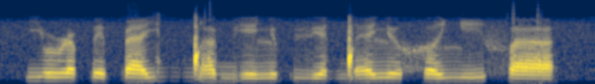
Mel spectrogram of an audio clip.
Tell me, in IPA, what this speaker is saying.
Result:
juɭɐ pepæj ɡ͡ǃɐ bʲelʲop vʲɐɡ͡ǃɛlʲo xɤ ʎi fɐ

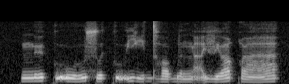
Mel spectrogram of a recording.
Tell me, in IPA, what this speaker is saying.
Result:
ŋø˧˥kṵ˧˥˧ wu˩˥sʷɛ˩˥ kṵ˨˩˦ji˨˩˦ dʱɔ˨˩˦bə˨ŋa̰˨˩˦ vʲɔ˩˥qʷa˨˩˦

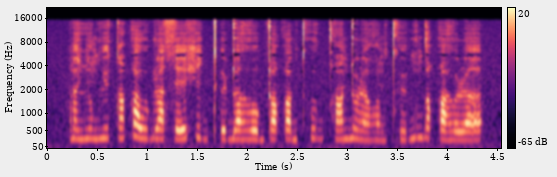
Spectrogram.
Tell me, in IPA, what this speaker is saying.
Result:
ɾɐ̃ʎõɡlʲu tɐ̃qʉwuɡɭa seʃiɡtʼɨ ɖɐ ɦoɡʈoqʷeɡt̪ʰuɡ qʰãɡɖõɭɐ̃ʁʷɐ̃ɡ t̪ʰʉɡũɡo qɵɦo ɭɐ

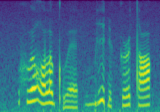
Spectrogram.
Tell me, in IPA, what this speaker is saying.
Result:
xʷɛː˦˥ʁʷə˨˦lˠʌ˦˨kʷʼɛː˩ | ɡ͡biː˧˥˧ɗɪ˩ kə˞˦˥tɑ˦˥

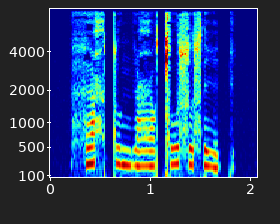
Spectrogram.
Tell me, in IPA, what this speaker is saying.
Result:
hɛħ tʷiŋi ʕɔǀusus ɾik

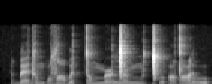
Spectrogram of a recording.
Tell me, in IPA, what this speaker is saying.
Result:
ɓɛdʊ mbuzˤiɓə tːɔmːə˞ŋ͡ǀə˞mːu ǀʰuʔɔtˤæ ɾu

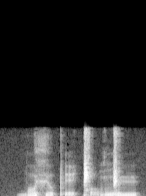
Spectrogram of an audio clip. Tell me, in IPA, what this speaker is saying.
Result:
bɔ˨xʲo˦pʼḛ˦ ǁɔ̰˨mŋ͡ǁy˦

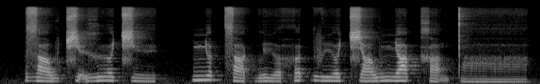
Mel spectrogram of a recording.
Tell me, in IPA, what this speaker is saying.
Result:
za˧˩wt͡ɕḛ˧˨ɣɨ˧ə̯t͡ɕe̤˨˩ | ɲə˦˥t̚sa˨˩k̚ li˧˩ə̯hə˦˥t̚vi˧ə̯ t͡ɕa˨˦wɲa˦˥k̚ xa̰˧˨n t̪a̤ː˨˩

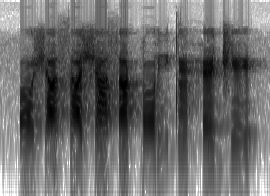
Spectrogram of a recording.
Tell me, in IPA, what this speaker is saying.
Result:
ɔ˧ʃa˨sa˨˦ ʃa˧sa˧ k͡pɔ˧ɾi˧tɛ̃˧ hɛ˦d͡ʒe˦˨

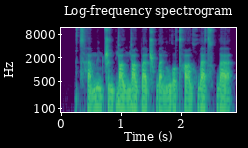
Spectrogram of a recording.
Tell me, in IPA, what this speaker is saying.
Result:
t͡sʰä˨˩my˥˨n ʈ͡ʂə˨˦npjɑ˥˨ʊ̯mjɑ˥˨ʊ̯ pä˨˦ʈ͡ʂʰwa˨˩nlwɔ˥˨t̪ʰɑ˨˩ʊ̯ xwä˥˨t͡sʰwä˥˨

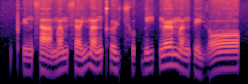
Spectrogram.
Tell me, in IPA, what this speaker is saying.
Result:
pʰɪ˨˧ŋ saː˨˩ mɐ˧msɐ˨˥jmɐ˨˥ŋ kʰɵ˨ɥt͡sʰʊ˨k̚liː˧k̚mœː˥ mɐ˨ŋpe˨˩jlɔː˧

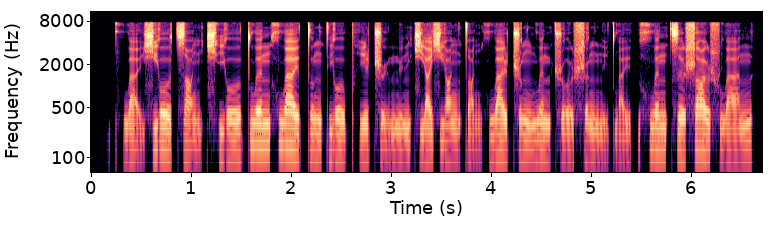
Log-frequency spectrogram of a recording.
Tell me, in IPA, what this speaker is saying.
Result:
pʰwa̰˨˩ɪ̯ ɕjo˥˩ʊ̯t͡sɑ̰˨˩ŋ t͡ɕʰjo˧˥ʊ̯t̪wə˥nxwa˥˧ɪ̯ t̪ʊ˥˧ŋt̪jo˥˩ʊ̯pʰi˧˥ʈ͡ʂɻ̩˨˩ n̪y˧˥n t͡ɕjä˥˧ɕjɑ˥˩ŋt̪ɑ̰˨˩ŋ xwa˥˧ɪ̯ʈ͡ʂʊ˥˧ŋn̪wə˥˩n ʈ͡ʂo˧˥ʊ̯ ʂɤ˥˩ŋn̪ḭ˨˩t̪wa˦ɪ̯ | xwə˥n t͡sɹ̩˥˧ ʂɑ˥˩ʊ̯ ʂwa˧˥n

